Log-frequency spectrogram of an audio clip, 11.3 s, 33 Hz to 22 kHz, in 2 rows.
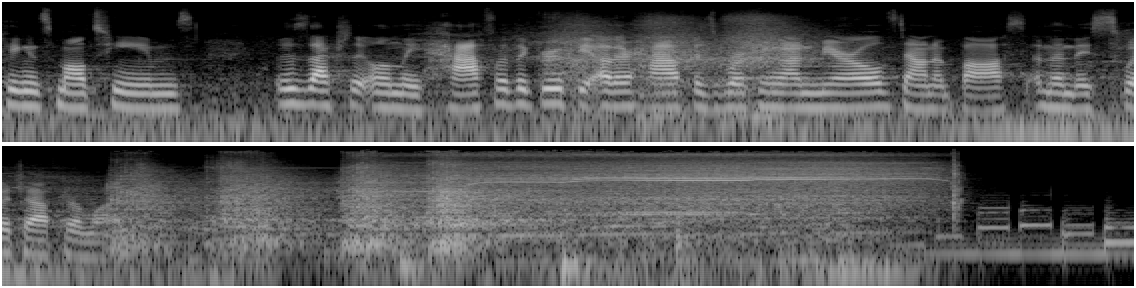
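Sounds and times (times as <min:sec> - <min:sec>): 
speech: 0:00.0 - 0:06.6
power drills and drivers whirring in a workshop: 0:06.2 - 0:10.5.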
